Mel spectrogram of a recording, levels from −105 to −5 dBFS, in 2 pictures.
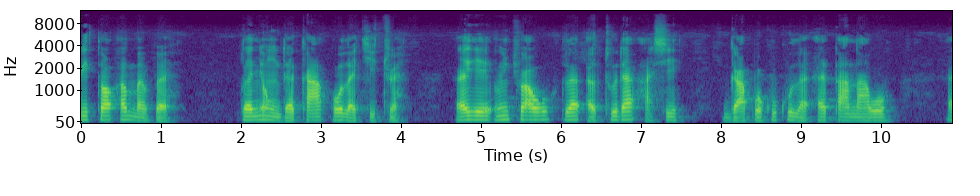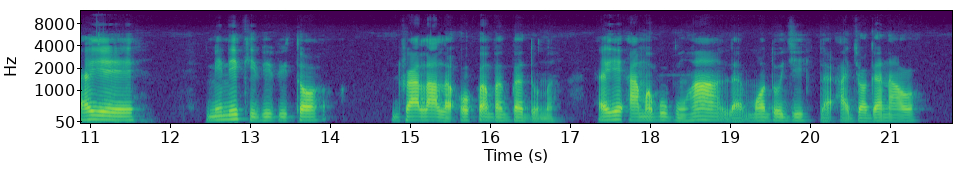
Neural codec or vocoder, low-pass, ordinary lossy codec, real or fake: none; 10.8 kHz; AAC, 64 kbps; real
